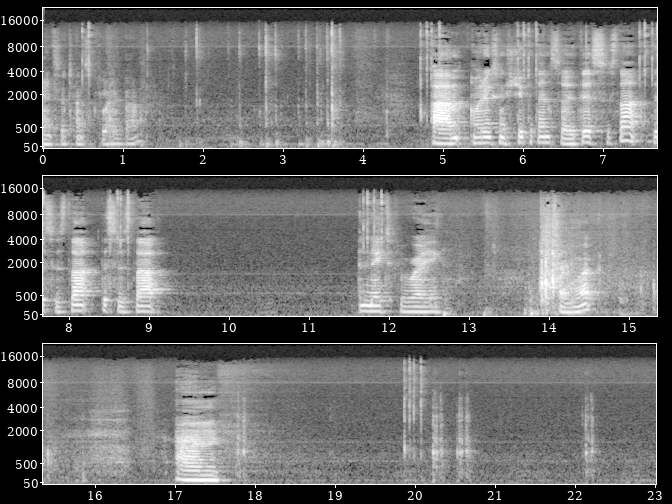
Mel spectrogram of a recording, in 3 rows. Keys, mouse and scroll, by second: 0.5 click, 1.7 Right, 1.9-4.0 typing, 4.7 click, 5.9 click, 7.5 click, 8.5 click, 11.6 click, 14.1 scroll down 2, 17.7 scroll down 2, 19.8 click, 20.2 scroll down 2.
